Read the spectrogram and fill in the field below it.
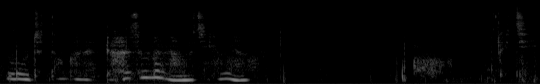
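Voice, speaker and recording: A woman doing a chatty, intimate ASMR role play in a soft whisper, close to the mic. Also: a little high, moderate pace. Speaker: ASMR creator. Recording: clear background noise with clicks.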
